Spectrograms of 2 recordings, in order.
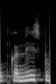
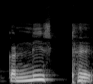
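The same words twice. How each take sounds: First: "कनिष्ठ" said quickly with plain final t; "कनिष्ठ" without breath on the ending; common mispronunciation. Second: "कनिष्ठ" with aspirated th released at the end; emphatic final th on "कनिष्ठ"; correct pronunciation. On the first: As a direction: say "कनिष्ठ" as kanisht. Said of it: "अपन इसको कनिष्ठ बोलते हैं". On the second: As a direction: sound out "कनिष्ठ" as ka-nish-tha. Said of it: "ठ आएगा last में". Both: Shown as a demonstration.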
